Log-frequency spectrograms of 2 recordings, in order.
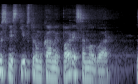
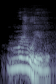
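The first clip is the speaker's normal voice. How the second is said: uncertain; 8 semitones higher, slower than usual. A narrator's reading. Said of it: "непевно відповів Мишко".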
